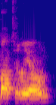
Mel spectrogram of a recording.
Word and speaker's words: Monteleone: Monteleone.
